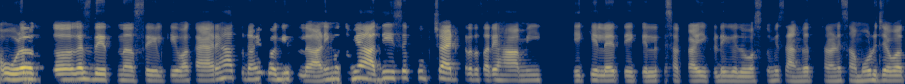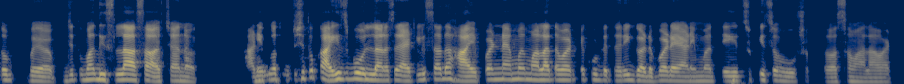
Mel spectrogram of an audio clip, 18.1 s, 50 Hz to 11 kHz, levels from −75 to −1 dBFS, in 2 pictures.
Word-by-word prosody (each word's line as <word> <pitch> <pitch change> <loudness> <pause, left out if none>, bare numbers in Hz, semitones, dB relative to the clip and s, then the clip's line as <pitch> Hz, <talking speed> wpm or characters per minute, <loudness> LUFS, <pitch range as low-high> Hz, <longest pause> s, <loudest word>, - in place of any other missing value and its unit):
ओळखच 190 0 +5
देत 180 -2 +5
नसेल 155 -1 -2
किंवा 155 0 -2
काय, 160 -1 +3
अरे 165 - +1
हां 240 +2 +1
तुला 190 -1 -2
मी 195 - -2
बघितलं 185 -5 -2
आणि 145 +4 +4
मग 200 +2 -3
तुम्ही 215 +3 +1
आधी 215 +6 +5 0.2
खूप 225 -2 -10
चॅट 195 -3 +6
करतात. 175 -1 -6
अरे 175 - +1
हां 160 -1 +1
मी 165 +1 -9 0.3
हे 155 - -3
केलंय, 155 -2 +2
ते 150 - -1
केलंय, 145 0 -6
सकाळी 145 -1 -2
इकडे 145 0 -7
गेलो, 140 -1 -4
असं 135 - -13
तुम्ही 155 +1 -9
सांगत 140 -2 -2
असाल 145 -1 -8
आणि 145 +1 -4
समोर 150 +2 -5
जेव्हा 155 -1 +1
तो 170 - -1 0.2
प्य 150 -2 -2
अ, 130 - -2
म्हणजे 145 +7 -11
तुम्हाला 180 +2 -2
दिसला 175 0 +4
असा 170 0 +4
अचानक 135 -1 -3 0.6
आणि 145 +2 -2
मग 185 - -1
तुमच्याशी 170 +5 -8
तो 240 - -2
काहीच 195 +5 +5
बोलला 180 -4 +3
नसेल, 160 +1 0
ॲट 145 +1 +2
लिस्ट 180 - -7
साधा 190 +1 -1
हाय 140 -4 +5
पण 185 0 -2
नाही, 185 -1 +1
मग 190 0 -3
मला 170 -1 +2
आता 170 0 0
वाटतं 170 0 -2
कुठेतरी 160 -2 -6
गडबड 150 +1 -1
आहे 145 - +4
आणि 135 0 -1
मग 140 0 -7
ते 140 0 -4
चुकीचं 160 +4 -8
होऊ 135 -3 -8
शकतं, 125 0 -13
असं 125 +2 -9
मला 120 -1 -7
वाटतं. 120 0 -9
160 Hz, 235 wpm, -26 LUFS, 145-180 Hz, 0.6 s, चॅट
